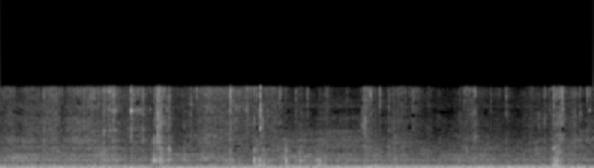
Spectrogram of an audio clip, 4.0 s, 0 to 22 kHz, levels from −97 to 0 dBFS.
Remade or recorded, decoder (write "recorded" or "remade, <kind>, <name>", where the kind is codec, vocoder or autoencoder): recorded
